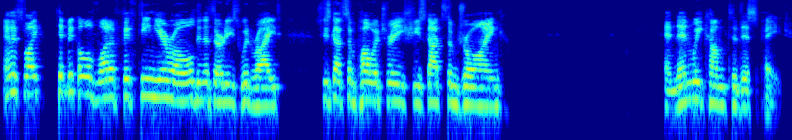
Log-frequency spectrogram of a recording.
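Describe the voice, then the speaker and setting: A man's voice: a little high, normal speed, poor audio. A man giving an illustrated presentation to a radio club over a video call, telling the story in a conversational way and reading out notes, with small restarts. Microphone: computer mic on a video call.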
